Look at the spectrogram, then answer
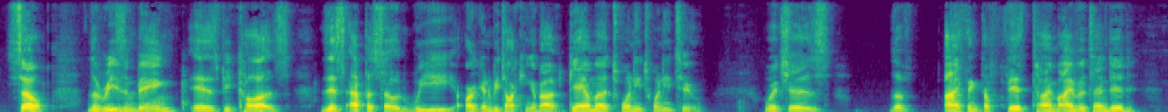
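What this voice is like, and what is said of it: Hoarse, crackly, worn-out voice. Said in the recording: “my voice is much more, or less crackly on days I'm feeling better... My voice is shot”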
